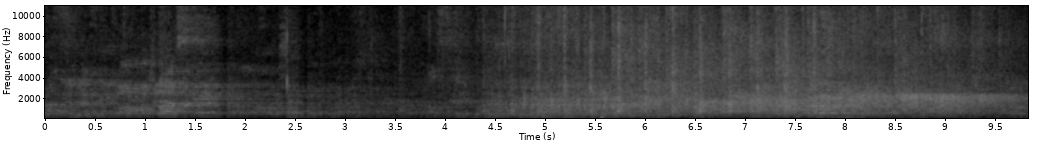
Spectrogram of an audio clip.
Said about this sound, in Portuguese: Estes aplausos são o pronúncio para a intervenção do Sr. Deputado João Marques, a quem reitero a palavra.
